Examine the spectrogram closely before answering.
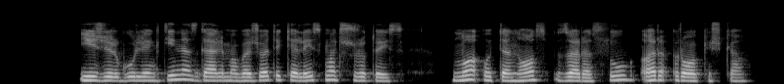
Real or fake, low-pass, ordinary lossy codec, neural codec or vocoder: fake; 7.2 kHz; Opus, 64 kbps; codec, 16 kHz, 2 kbps, FunCodec, trained on Chinese and English, 25 frames a second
